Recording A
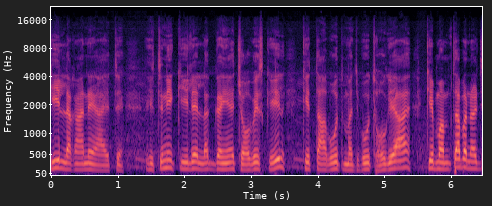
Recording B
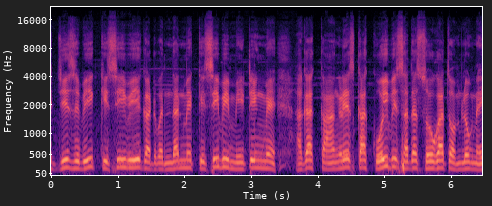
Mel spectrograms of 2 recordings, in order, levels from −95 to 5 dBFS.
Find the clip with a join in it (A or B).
A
